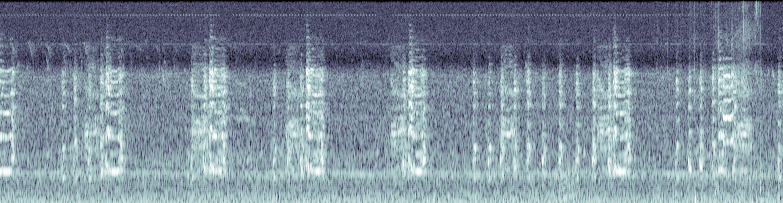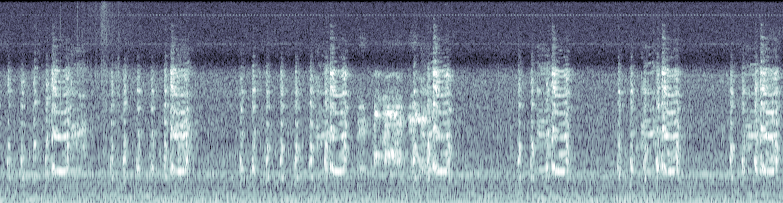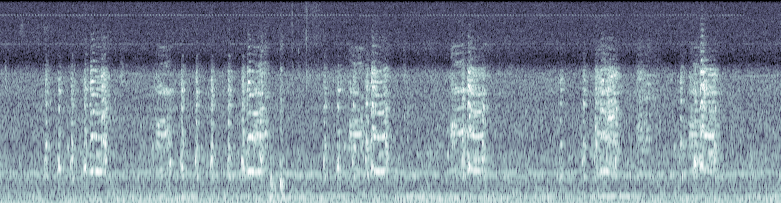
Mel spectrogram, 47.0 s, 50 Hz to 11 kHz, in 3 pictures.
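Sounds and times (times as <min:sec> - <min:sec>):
chickens clucking: 0:00.0 - 0:25.0, 0:25.8 - 0:27.2, 0:27.8 - 0:41.7, 0:42.4 - 0:46.0
faint steady hum: 0:00.0 - 0:46.9.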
